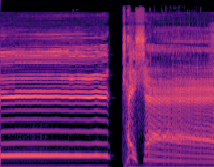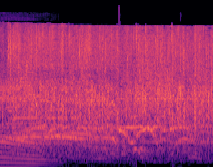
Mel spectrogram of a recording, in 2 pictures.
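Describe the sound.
An audience claps and cheers for a stand-up comedian who has just been introduced. A sustained musical tone cuts off, then loud applause follows while one drawn-out whoop falls in pitch.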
